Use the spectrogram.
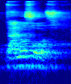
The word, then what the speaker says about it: dinosaurs: DINO डायनोसॉर, SAURS source डायनोसोर्स। अभी जब AU आता है, AU जो है O की तकरीबन प्रोनाउंसिएशन निकालता है, डायनोसॉर्स, डायनोसोर्स इसको पढ़ेंगे।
